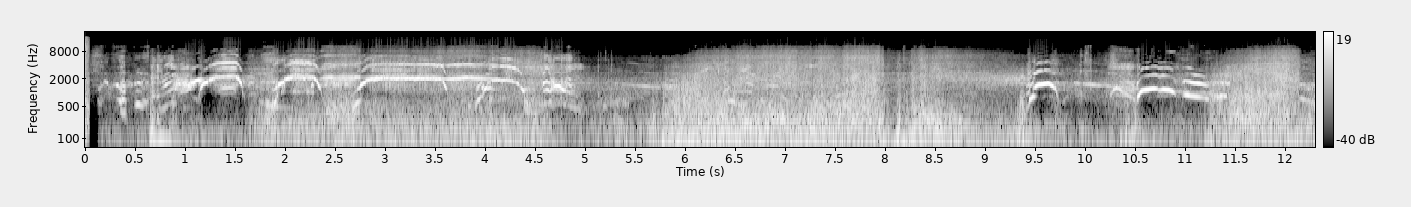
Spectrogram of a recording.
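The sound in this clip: A woman screams on a slingshot ride at a Florida amusement park, with repeated high shrieks over a loud roaring rush of wind that drops out briefly midway before the screaming returns.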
